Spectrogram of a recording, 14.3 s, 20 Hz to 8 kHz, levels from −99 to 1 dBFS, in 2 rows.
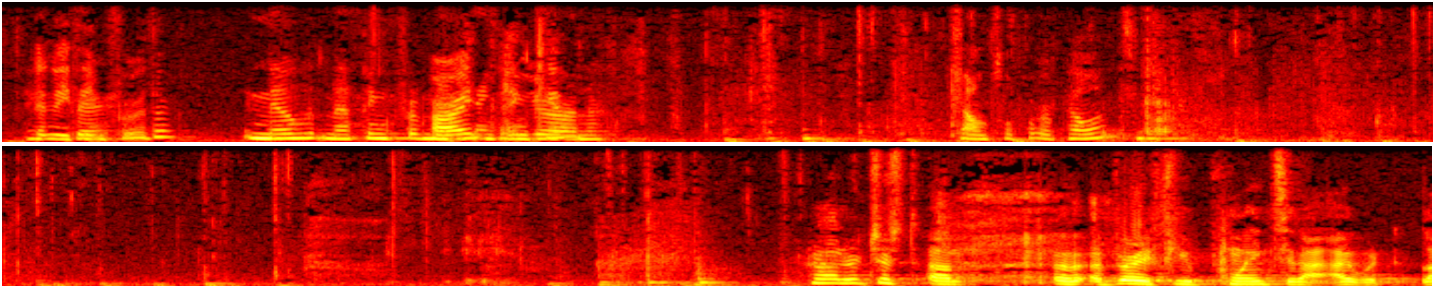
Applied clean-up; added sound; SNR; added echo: none; none; none; none.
